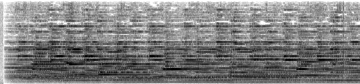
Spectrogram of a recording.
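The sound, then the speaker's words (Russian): Church bells of the Holy Kazan Convent in Troitsk peal during a procession, as sisters, singers and parishioners come out of the convent grounds, in a dense, ringing overlapping chime, loud and sustained throughout with rich harmonic tones and no voices. “Под колокольный перезвон из ограды Свято-Казанского женского монастыря Троицка выходят сестры обители, певчие и прихожане.”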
